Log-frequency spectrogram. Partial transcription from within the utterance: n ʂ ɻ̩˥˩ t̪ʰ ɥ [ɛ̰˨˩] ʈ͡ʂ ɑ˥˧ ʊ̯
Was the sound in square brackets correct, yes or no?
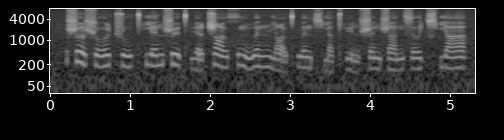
yes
